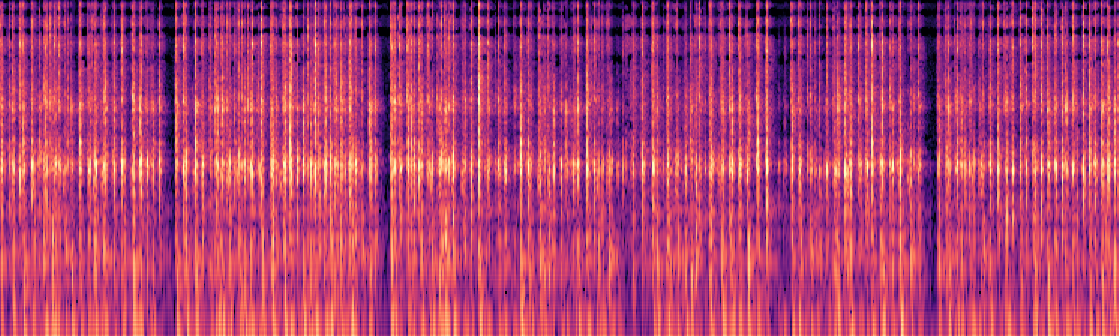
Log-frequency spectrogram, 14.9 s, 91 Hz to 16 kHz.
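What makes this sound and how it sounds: Steady two-handed fingertip typing on a black plastic Asus Claymore Core mechanical keyboard produces a dense stream of sharp, short clacks with a bright midrange tone around 1.2 kHz. The typing continues in rapid bursts, broken by brief pauses near 2, 5, 8, 10 and 12 seconds.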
